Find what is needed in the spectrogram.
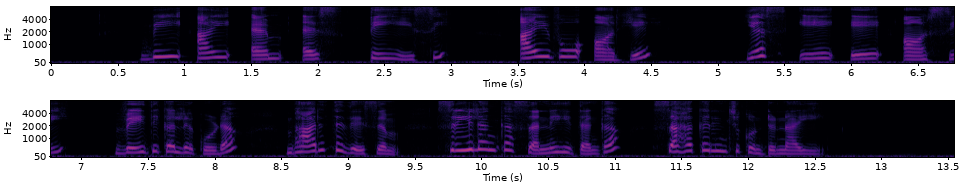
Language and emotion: Telugu, neutral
